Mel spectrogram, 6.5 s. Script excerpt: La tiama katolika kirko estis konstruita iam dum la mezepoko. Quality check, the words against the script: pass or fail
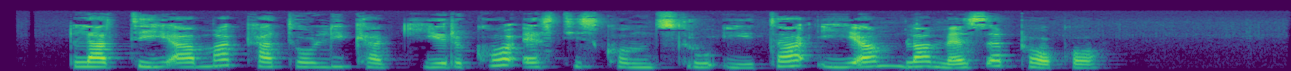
fail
